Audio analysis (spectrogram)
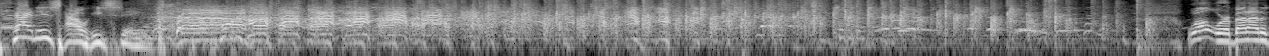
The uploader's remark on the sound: A live recording at SiriusXM radio, where they field questions (from callers and an in-studio audience).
